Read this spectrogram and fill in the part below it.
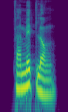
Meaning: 1. intermediation 2. agency 3. switching 4. operator
- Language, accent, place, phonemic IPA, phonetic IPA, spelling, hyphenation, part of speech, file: German, Germany, Berlin, /fɛʁˈmɪtlʊŋ/, [fɛɐ̯ˈmɪtlʊŋ], Vermittlung, Ver‧mitt‧lung, noun, De-Vermittlung.ogg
